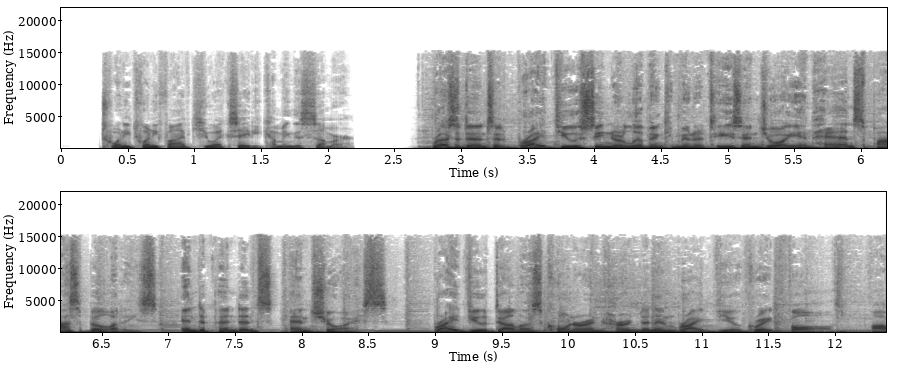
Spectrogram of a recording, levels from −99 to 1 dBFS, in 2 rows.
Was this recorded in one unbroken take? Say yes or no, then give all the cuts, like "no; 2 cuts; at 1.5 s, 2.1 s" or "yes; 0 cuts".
no; 1 cut; at 2.4 s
